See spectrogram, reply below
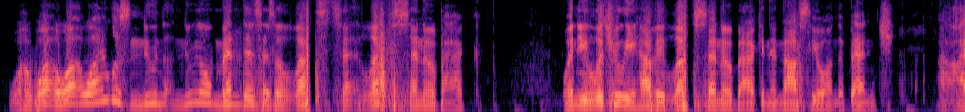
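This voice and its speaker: A man's voice: mid-range voice, a bit bright, dry recording, low-quality recording. A young man in a casual football chat, rambling and hesitant, with many fillers and restarts. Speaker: panelist.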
